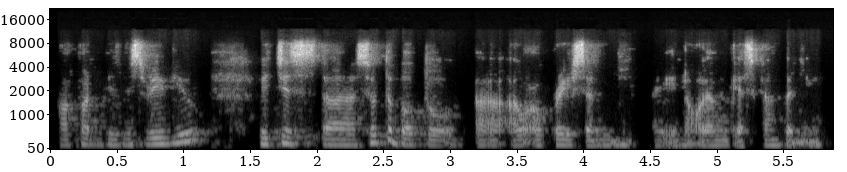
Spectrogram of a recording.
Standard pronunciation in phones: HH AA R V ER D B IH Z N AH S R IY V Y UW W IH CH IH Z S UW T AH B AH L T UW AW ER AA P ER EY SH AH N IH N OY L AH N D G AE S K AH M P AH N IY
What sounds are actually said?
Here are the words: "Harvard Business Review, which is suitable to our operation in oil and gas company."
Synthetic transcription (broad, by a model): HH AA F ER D B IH S N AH S R IY V Y UW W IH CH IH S S UW T AH B AH L T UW AW ER AA P ER EY SH AH N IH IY N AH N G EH S K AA M P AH N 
